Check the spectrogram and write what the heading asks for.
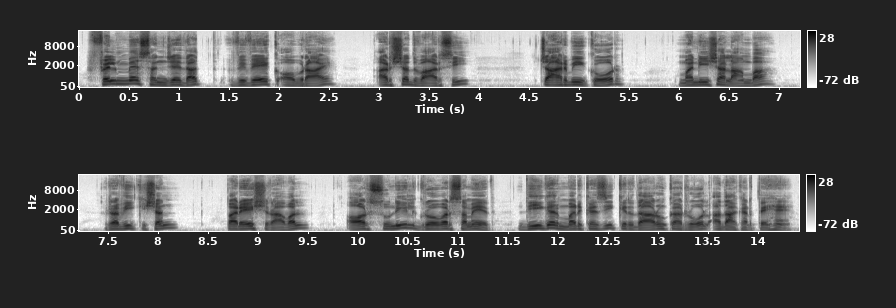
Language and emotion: Urdu, neutral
